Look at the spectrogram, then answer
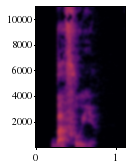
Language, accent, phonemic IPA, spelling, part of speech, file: French, France, /ba.fuj/, bafouille, noun / verb, LL-Q150 (fra)-bafouille.wav
- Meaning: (noun) letter (written message); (verb) inflection of bafouiller: 1. first/third-person singular present indicative/subjunctive 2. second-person singular imperative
